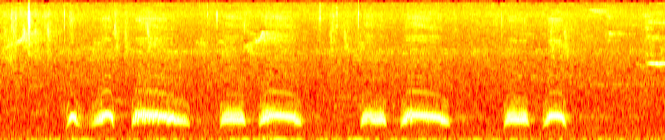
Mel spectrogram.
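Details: Spotted dove, a decoy bird used to lure wild doves in Thailand, giving low hollow coos in paired notes, each phrase of two short coos and one longer drawn coo, repeated steadily with faint high chirps from other birds.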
